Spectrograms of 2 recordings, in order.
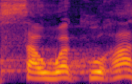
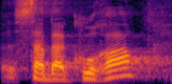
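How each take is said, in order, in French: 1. Le nom a un son 'w' au milieu. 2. Le nom garde un 'b' plein au milieu. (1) "évoluant en" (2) "une conservatrice"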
